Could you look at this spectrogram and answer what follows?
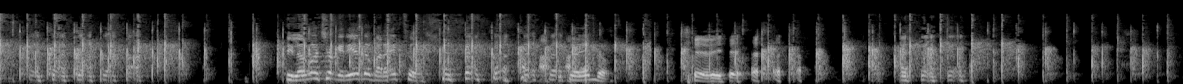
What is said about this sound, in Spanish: Oye, como, está, como estamos llegando ya a la hora, a mí me gustaría terminar con un aplauso. Ah, claro. Para vosotros y para toda la gente que hay por ahí.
